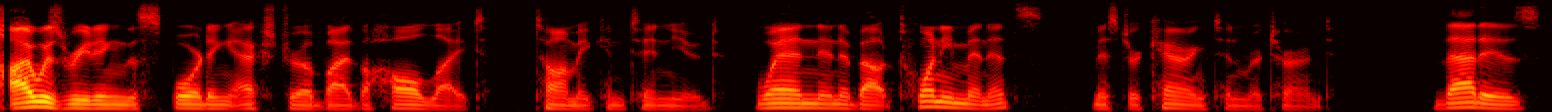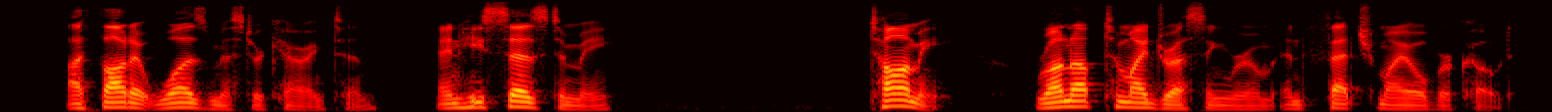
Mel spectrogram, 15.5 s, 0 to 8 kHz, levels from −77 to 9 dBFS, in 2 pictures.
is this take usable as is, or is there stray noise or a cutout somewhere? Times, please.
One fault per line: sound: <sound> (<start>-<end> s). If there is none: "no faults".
no faults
